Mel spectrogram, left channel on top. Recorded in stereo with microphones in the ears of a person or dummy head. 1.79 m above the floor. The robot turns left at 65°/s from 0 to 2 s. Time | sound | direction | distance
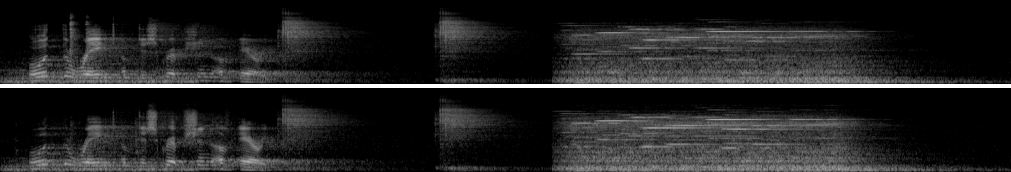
0.3 | a man speaking | 70° left | 1.0 m
2.8 | dripping | 5° left (ahead or behind) | 4.5 m
5.5 | a phone ringing | 20° right (ahead or behind) | 0.9 m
